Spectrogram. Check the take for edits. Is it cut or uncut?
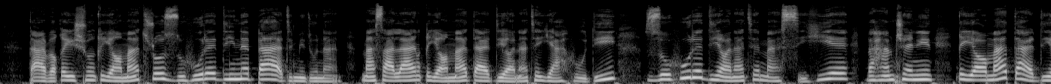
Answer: cut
